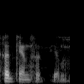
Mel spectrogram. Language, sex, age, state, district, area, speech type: Sanskrit, male, 18-30, Karnataka, Chikkamagaluru, urban, conversation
